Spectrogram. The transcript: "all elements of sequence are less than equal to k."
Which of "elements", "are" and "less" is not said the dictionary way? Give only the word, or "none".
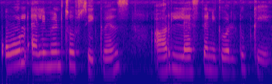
none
